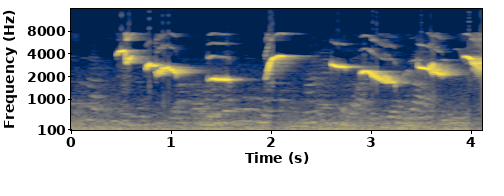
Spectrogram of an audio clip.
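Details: Black-breasted Oriental magpie-robin song, played to prompt other magpie-robins to sing: a string of about nine clear whistled notes, some long and falling, some quickly rising, spaced roughly half a second apart over a low background hiss.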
